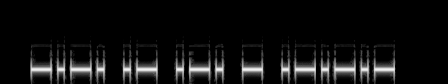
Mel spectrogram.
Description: Morse code, heard as a keyed tone, about 18 wpm, 700 Hz. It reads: CART.
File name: 18 WPM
